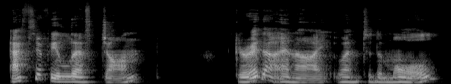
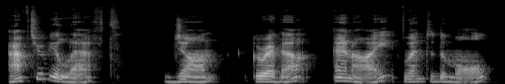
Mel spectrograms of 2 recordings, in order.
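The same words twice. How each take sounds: First: There is a pause right after John. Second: There is a pause right after left.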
